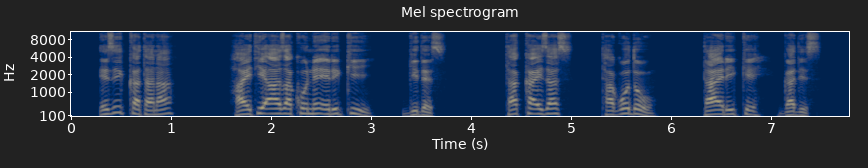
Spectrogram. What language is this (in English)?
Gamo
